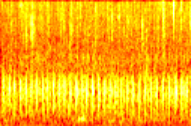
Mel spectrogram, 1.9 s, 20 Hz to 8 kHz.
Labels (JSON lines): {"label": "biophony, rattle", "recorder": "SoundTrap 500"}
